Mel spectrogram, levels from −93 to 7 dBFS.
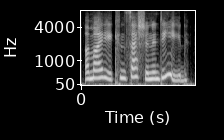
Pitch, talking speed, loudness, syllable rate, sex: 285 Hz, 140 wpm, -13 LUFS, 5.1 syllables/s, female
